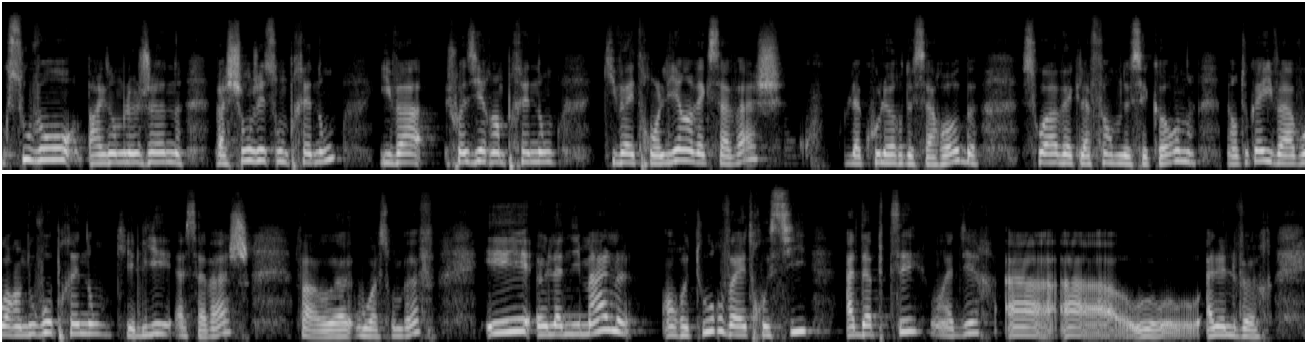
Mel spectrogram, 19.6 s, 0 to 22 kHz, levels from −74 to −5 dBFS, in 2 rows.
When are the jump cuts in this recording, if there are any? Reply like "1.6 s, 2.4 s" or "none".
5.9 s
